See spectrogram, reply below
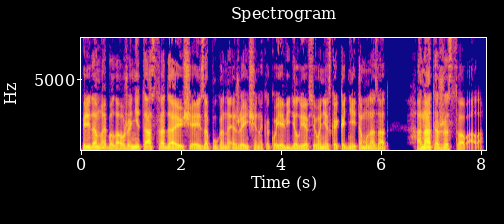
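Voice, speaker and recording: A man narrates an audiobook in a measured, even way. His voice sits very low, and the recording is dry and close with no room sound. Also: vocal fry, clean tone, no echo.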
